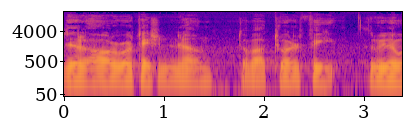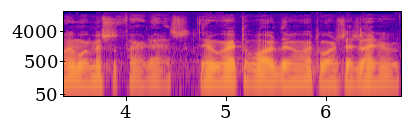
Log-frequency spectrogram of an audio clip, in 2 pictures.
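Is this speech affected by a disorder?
Yes: Parkinson's; Parkinson's attributed to Agent Orange exposure during Vietnam service, walking affected; hard time walking and talking; speech very significantly affected.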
